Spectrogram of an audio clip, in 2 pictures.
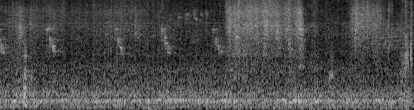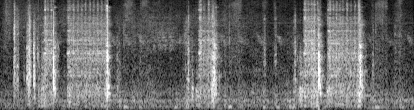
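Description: Domestic sewing machine stitching a bar tack at the base of a V-neck, in several short runs with pauses between them in the second half.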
